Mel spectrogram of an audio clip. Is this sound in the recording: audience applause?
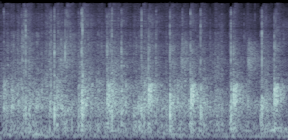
yes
